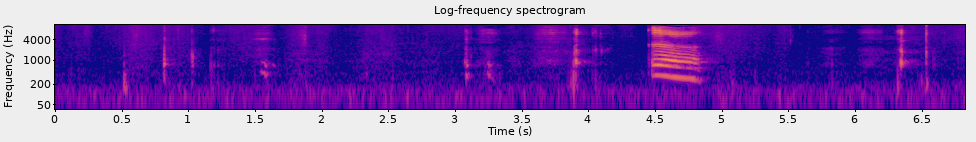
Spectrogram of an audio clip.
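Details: Infant hiccups: soft, abrupt catches repeating irregularly in a quiet room, with one brief baby squeal.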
